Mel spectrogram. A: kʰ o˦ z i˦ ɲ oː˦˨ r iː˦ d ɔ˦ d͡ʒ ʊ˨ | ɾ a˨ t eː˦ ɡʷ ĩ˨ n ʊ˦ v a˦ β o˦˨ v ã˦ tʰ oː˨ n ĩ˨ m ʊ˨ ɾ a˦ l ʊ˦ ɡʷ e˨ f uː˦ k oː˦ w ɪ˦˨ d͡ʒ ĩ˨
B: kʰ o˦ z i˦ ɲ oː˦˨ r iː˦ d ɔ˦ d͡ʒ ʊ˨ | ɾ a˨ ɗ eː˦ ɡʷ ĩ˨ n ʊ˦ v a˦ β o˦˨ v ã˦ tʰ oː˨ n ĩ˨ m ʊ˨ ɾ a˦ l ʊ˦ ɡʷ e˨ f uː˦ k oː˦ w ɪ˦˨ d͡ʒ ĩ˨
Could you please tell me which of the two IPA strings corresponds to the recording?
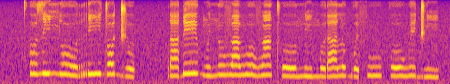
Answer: B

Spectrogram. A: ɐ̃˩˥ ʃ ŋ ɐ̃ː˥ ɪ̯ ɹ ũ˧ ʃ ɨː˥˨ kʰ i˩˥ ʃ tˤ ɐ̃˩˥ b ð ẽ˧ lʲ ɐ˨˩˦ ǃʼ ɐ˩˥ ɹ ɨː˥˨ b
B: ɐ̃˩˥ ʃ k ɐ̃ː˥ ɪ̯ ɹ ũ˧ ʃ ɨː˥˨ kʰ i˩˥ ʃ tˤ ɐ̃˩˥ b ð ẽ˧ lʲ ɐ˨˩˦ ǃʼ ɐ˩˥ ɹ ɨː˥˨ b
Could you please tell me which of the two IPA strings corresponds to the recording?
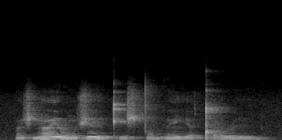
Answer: A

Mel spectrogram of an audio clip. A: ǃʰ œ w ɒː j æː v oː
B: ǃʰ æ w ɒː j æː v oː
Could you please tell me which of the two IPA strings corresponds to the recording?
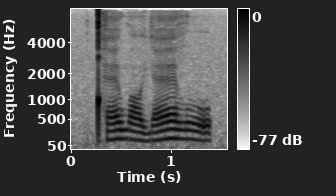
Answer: B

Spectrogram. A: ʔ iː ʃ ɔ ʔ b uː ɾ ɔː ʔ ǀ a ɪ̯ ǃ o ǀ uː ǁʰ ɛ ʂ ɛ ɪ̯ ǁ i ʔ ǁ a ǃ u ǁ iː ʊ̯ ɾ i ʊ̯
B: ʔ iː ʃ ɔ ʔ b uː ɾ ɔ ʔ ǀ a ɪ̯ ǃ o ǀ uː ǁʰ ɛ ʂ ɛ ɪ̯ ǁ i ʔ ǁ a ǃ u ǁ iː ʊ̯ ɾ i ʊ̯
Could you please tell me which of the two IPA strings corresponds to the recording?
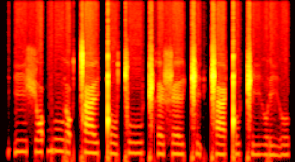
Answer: B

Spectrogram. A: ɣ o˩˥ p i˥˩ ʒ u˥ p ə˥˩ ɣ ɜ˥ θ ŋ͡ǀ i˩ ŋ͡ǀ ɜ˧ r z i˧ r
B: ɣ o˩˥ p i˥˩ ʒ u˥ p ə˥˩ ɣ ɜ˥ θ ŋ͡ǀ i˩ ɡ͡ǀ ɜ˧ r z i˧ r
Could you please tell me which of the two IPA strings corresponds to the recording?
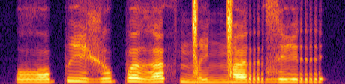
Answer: A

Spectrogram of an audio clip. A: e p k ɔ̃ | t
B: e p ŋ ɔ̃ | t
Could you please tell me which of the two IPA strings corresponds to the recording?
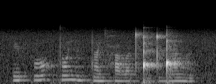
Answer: A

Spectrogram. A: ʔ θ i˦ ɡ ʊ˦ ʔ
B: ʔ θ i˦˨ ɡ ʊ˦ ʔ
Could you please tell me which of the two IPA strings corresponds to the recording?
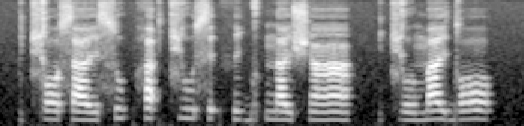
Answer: B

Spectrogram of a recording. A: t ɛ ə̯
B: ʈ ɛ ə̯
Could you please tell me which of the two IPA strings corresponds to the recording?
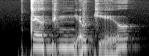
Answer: A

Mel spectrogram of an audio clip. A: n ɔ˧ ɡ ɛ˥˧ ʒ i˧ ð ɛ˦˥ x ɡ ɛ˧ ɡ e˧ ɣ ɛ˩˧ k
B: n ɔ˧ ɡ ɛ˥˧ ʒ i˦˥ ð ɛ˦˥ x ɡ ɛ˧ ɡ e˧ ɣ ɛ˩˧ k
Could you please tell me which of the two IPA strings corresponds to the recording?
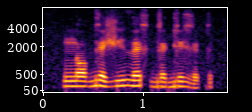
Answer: B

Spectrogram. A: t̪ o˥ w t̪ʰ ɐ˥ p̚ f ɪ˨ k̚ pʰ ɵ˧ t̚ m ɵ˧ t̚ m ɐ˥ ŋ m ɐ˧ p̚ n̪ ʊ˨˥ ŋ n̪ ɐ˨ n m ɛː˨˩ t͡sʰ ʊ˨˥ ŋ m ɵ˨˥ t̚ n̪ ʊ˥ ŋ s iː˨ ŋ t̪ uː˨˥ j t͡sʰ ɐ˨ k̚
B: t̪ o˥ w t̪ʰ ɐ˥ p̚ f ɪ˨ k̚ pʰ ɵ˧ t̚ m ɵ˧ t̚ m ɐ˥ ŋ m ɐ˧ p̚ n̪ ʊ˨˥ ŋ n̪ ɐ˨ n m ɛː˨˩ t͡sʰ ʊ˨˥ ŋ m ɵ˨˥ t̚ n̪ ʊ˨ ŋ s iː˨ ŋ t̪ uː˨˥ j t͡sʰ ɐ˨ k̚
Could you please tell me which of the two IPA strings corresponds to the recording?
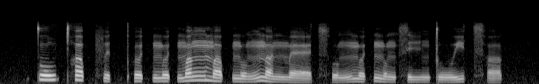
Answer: B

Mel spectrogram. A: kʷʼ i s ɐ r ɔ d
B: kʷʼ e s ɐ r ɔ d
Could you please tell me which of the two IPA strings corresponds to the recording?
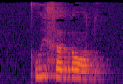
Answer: A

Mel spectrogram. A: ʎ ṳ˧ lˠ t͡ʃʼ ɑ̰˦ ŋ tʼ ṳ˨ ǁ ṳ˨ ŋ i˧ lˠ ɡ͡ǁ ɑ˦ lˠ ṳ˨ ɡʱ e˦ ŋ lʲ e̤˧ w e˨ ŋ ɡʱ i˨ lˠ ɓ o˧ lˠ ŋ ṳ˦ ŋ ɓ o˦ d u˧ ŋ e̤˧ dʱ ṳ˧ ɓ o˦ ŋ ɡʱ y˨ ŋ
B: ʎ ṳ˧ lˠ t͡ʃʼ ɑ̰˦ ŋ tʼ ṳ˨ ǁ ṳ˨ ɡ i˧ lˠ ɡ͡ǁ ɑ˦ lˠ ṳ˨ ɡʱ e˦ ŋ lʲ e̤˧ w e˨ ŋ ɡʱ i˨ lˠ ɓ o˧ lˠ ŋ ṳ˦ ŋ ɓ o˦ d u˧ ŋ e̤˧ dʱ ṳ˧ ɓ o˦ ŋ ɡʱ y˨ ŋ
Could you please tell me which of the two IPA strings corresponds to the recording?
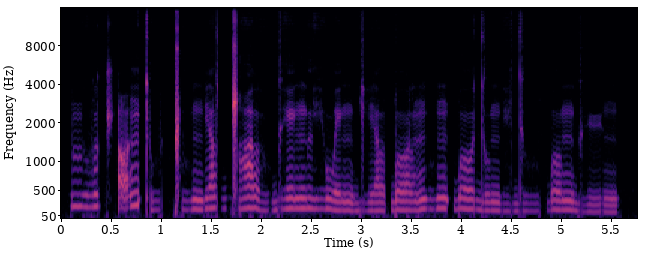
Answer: A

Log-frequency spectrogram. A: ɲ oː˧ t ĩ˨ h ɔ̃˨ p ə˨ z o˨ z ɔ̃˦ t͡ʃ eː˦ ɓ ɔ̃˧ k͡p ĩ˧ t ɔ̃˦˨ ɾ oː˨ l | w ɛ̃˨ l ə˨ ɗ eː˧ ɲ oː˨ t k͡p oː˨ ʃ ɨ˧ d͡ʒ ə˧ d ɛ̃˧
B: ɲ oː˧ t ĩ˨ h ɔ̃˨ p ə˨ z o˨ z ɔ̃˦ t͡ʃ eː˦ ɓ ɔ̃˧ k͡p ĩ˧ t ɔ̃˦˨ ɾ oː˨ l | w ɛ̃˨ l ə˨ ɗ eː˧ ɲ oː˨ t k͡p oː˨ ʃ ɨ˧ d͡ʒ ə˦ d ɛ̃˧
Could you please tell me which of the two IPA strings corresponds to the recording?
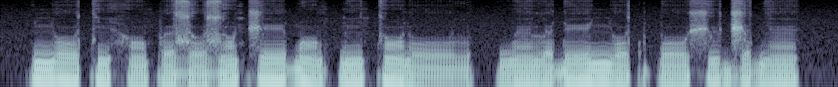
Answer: A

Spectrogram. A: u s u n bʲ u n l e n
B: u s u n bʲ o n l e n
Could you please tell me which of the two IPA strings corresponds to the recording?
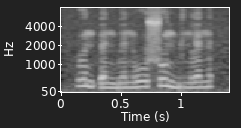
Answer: B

